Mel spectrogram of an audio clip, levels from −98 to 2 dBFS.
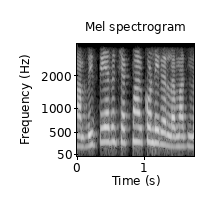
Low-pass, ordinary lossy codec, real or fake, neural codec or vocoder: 3.6 kHz; AAC, 32 kbps; real; none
